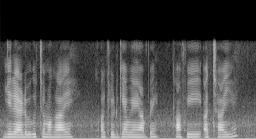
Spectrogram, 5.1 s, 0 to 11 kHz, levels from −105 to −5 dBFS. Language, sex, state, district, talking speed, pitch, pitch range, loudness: Hindi, female, Uttar Pradesh, Muzaffarnagar, 185 wpm, 195 Hz, 195-205 Hz, -25 LUFS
